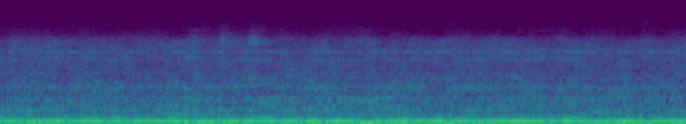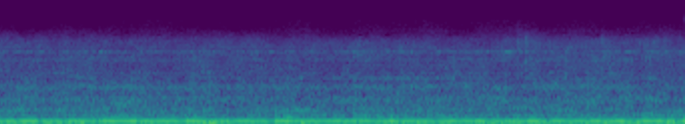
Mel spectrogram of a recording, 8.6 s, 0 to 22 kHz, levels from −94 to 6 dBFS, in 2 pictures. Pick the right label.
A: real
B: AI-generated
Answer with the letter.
B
